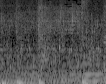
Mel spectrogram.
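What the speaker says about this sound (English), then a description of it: "I'm gonna give it a little bit more palm oil." Palm oil poured into a pan of Liberian potato greens, a faint, brief trickle with a few soft splashy pulses and no talking.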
